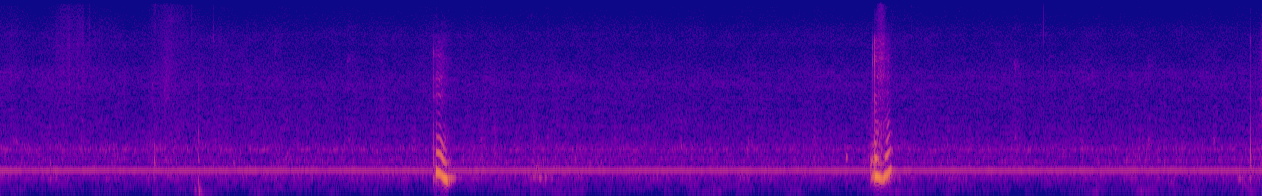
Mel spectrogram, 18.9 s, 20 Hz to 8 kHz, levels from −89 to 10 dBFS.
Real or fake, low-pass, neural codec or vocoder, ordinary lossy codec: fake; none; codec, 16 kHz, 6 kbps, DAC; none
